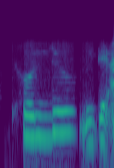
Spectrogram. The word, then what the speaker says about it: TolumiDE: And my name is pronounced TolumiDE. I have a pronouncer on my website as well, if you like to know how to pronounce it. I know that. I know it's a bit of a tongue twister, but if you look at that pronouncer, it will help you.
